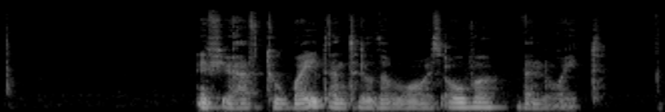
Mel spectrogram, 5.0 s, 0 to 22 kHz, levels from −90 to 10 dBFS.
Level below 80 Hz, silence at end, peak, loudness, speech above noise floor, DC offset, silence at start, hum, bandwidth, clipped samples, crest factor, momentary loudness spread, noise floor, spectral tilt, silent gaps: -78 dBFS; 0.5 s; -22 dBFS; -41 LUFS; 44 dB; under 0.1%; 0.05 s; none; 15 kHz; under 0.1%; 20 dB; 15 LU; -84 dBFS; -6 dB/octave; none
